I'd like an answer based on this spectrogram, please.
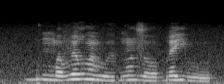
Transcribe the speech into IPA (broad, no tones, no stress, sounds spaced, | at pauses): ɡ͡b u ŋ͡m ʌ v ɛ ʁʷ ã v ɯ ɡ õ z o b ɛ j u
